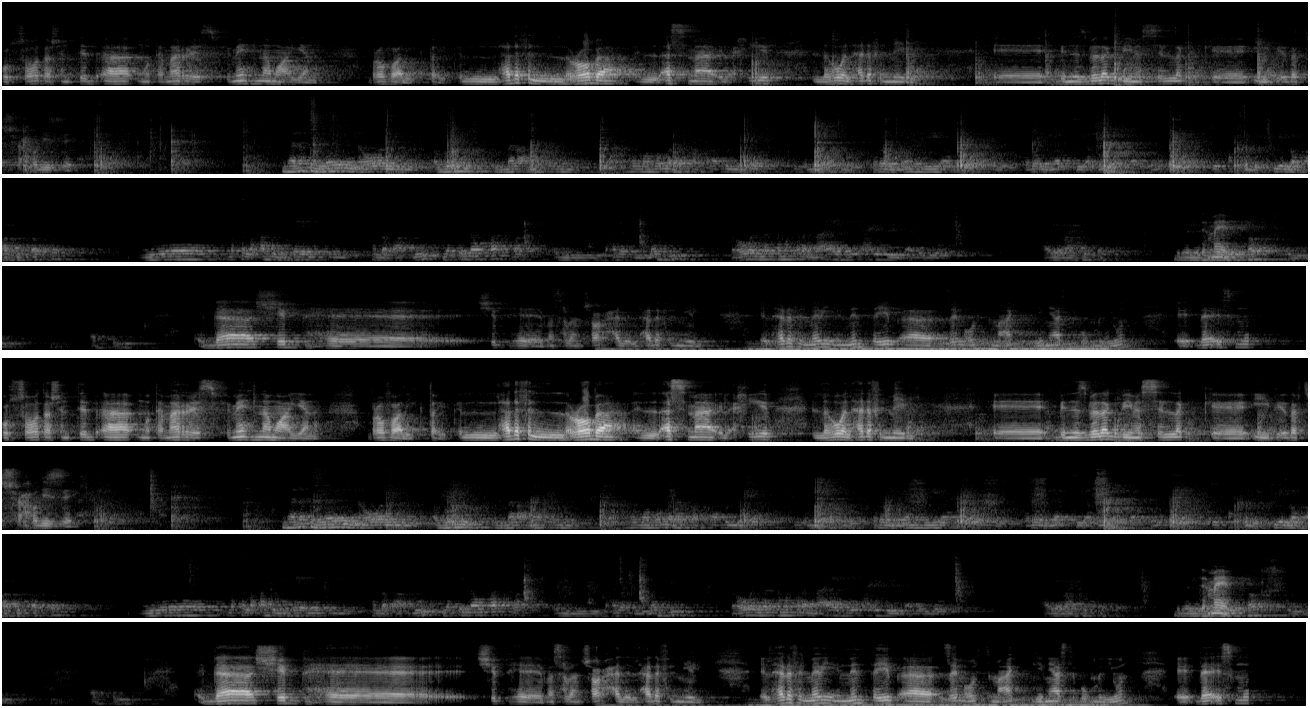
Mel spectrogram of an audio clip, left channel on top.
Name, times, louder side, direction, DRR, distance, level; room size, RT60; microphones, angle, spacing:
voice 1, 0.0-13.9 14.5-14.7 38.1-38.4 41.1-51.7, right 6 dB, 45° right, 0.4 m, -29 dB
sound 1, 7.0-7.1 7.5-7.9 8.2-8.6 8.9-9.4 9.7-10.1 10.4-12.3 12.6-13.6 13.9-15.1 15.5-15.7 16.1-16.6 16.9-17.8 18.3-18.7 19.0-20.1 20.4-22.9 23.4-24.4 24.7-25.8, left 3 dB, 85° left, 2.0 m, -42 dB
voice 2, 15.8-18.9 19.2-20.7 21.0-26.7 27.5-31.4 31.6-32.9 33.4-35.6 36.5-37.1 37.8-39.2 39.7-39.8 40.1-40.5, equal, ahead, 1.5 m, -42 dB
sound 2, 45.1-50.3, left 3 dB, 55° left, 0.6 m, -40 dB
11.5 x 10.5 x 6.4 m
head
